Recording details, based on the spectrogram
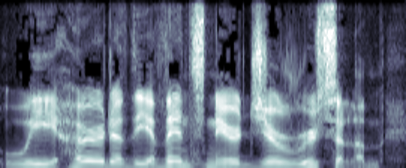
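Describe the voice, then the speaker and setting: A man's voice: mid-range voice, sing-song, normal speed, no room sound, clean studio sound, close to an everyday voice. A man playing an earnest, cautious time-travelling investigator with folksy politeness in a 1940s-style radio play. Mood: placating.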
